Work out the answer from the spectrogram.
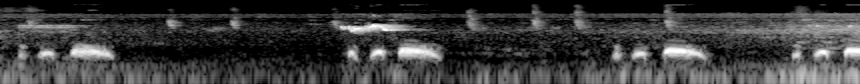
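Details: Lure call of the spotted dove to attract birds, given as three groups of two quick soft notes and a longer downward-bending coo, separated by pauses, with a brief higher chirp and faint ticking.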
